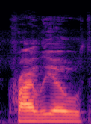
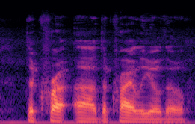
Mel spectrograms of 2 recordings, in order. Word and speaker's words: Criollo: And in this video, we're talking about the collector horse, the Criollo, the Criollo, Criollo. I heard it online pronounced all of those ways. I'm going to call it the Criollo though.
